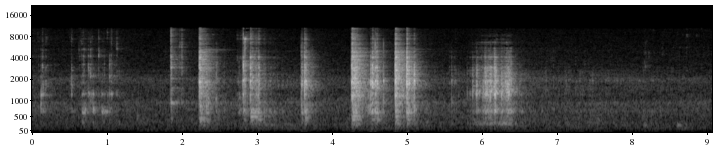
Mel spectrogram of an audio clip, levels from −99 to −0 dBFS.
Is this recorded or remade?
recorded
